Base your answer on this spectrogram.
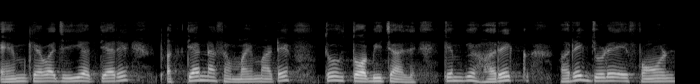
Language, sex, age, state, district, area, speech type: Gujarati, male, 18-30, Gujarat, Ahmedabad, urban, spontaneous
